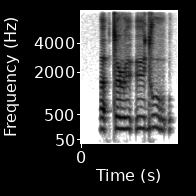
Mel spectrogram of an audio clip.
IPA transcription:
ɐ ʔ t ʊ ɭ yː ʔ yː d uː ʔ

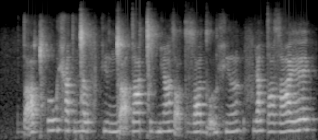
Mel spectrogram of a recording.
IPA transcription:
dˤ ə̰ w ǀʰ o w xʲ ɛ tˤ ŋ͡ǀ ə f kʲ ə ŋ͡ǀ ṵ dˤ u ǀ i ɡ ĩ zˤ o̰ t zˤ ʊ d o̰ l xʲ ə̃ | f i l dˤ ə zˤ ɛ

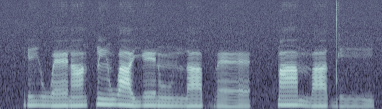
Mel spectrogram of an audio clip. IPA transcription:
ɾ i˨ w ɛ˨ ɾ ã˧ k͡p ĩ˦ w a˦˨ j e˧ ɾ ũ˨ n a˨ b ɛ˨ | k͡p ã˧ m a˨ d i˨

